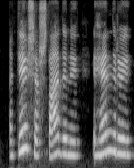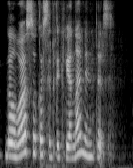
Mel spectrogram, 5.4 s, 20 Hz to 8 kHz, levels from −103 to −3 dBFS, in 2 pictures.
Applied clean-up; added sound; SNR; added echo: neural mask model DeepFilterNet 3.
